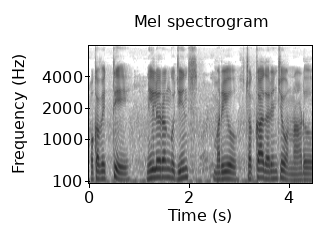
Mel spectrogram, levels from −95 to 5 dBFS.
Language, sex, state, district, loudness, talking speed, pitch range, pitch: Telugu, male, Telangana, Hyderabad, -18 LUFS, 120 wpm, 130-160 Hz, 145 Hz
